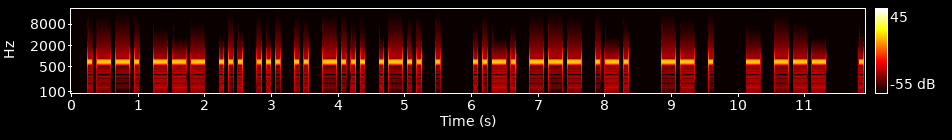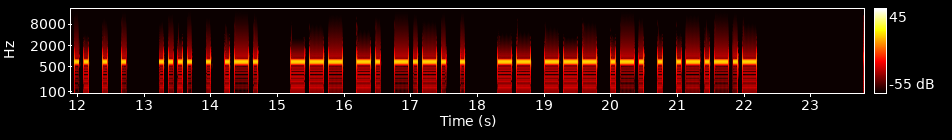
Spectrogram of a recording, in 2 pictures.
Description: Morse code, heard as a keyed tone, about 17 wpm, 700 Hz. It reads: POSSIBLE FOR ME TO SEE HER ONCE MORE.
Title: Sentences from Top 500 Words 17wpm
